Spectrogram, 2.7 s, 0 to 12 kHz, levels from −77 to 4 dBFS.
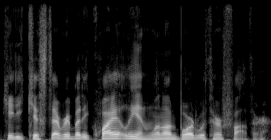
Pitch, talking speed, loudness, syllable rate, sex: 135 Hz, 245 wpm, -18 LUFS, 7.1 syllables/s, male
